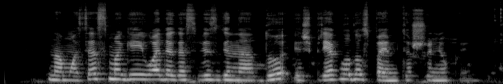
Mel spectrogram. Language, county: Lithuanian, Šiauliai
